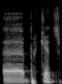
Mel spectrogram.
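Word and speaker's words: Paquetá: Paqueta's pronunciation determined by rhythms. What rhythms is with car? Rhymes with car, exactly.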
